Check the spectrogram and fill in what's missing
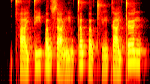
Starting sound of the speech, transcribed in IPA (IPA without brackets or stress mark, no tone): t̪ʰ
